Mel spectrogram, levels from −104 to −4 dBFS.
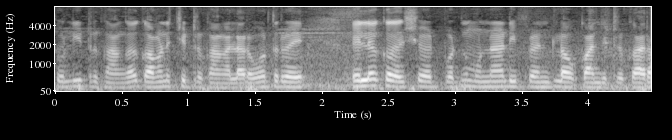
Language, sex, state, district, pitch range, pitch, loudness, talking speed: Tamil, male, Tamil Nadu, Chennai, 170-190 Hz, 180 Hz, -17 LUFS, 145 wpm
